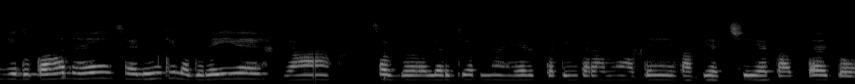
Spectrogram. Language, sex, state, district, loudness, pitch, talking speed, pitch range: Hindi, female, Bihar, Gopalganj, -40 LUFS, 215 Hz, 170 wpm, 210-245 Hz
